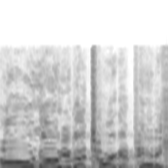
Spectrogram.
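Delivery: hammed-up high cry of mock dismay; mock alarmed [name]. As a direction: squeal it like a knowing friend. Shop owner [name] reacting.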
